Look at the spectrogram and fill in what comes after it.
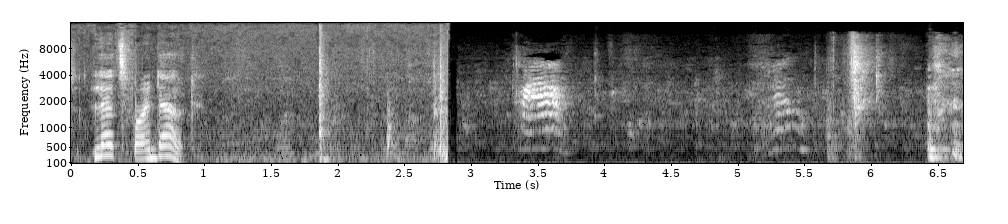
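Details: House cat producing quick, wavering meows at the start and another short plaintive meow midway, mixed in with people talking and household clatter.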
